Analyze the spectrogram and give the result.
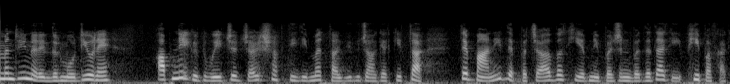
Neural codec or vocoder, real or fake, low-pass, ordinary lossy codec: codec, 16 kHz, 0.5 kbps, X-Codec, WavLM features, trained on Multilingual LibriSpeech; fake; 7.2 kHz; none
